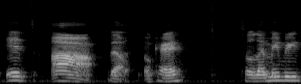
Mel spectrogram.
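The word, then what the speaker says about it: Itzah Belt: her facebook page and it's spelled i t z a h as in harry b e l t so it's ah belt okay so let me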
